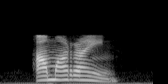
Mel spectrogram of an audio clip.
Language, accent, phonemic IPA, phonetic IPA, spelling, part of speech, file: Armenian, Eastern Armenian, /ɑmɑrɑˈjin/, [ɑmɑrɑjín], ամառային, adjective, Hy-ամառային.ogg
- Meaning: summer (attributive)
